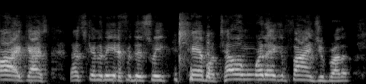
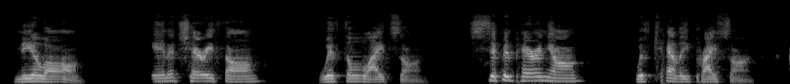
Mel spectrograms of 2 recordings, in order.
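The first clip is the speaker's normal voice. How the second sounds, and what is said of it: Poetry-reading voice. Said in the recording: “I'll do it in my poetry voice.”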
